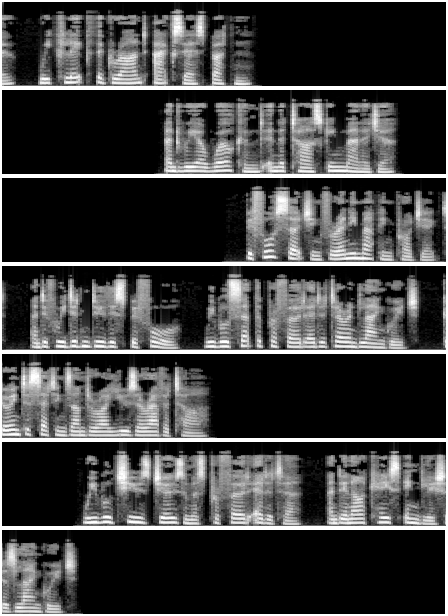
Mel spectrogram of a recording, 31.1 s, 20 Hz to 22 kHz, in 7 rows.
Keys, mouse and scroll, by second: 2.5 click, 19.4 click, 20.7 click, 23.6-24.0 scroll down 3, 25.6 click, 26.9-28.7 drag, 29.3 click.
